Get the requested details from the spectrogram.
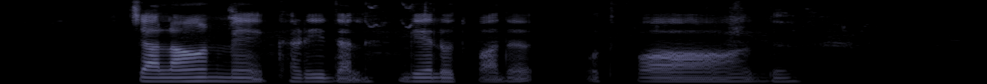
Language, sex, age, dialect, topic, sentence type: Maithili, male, 18-24, Eastern / Thethi, banking, statement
